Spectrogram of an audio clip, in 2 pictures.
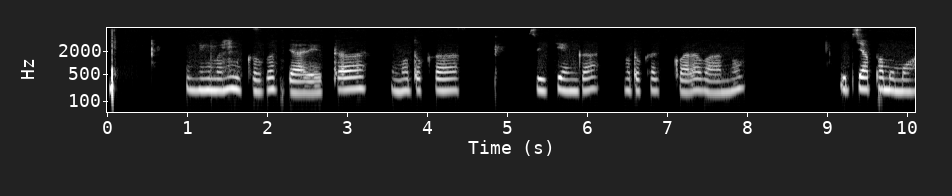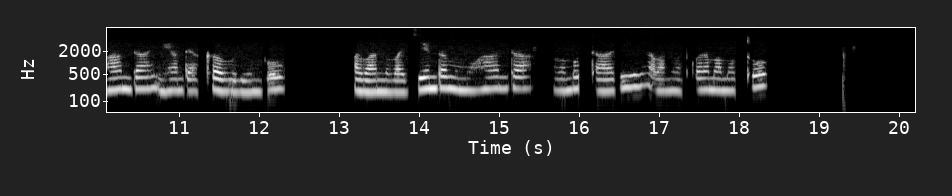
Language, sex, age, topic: Kinyarwanda, female, 25-35, government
